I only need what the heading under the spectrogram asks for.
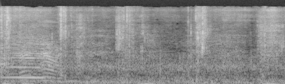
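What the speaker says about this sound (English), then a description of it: "Cows in the field, all being well, they're not going to come and chase us." Cows moo in a field: one clear, drawn-out moo at the start, then quieter outdoor shuffling and rustling noises.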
